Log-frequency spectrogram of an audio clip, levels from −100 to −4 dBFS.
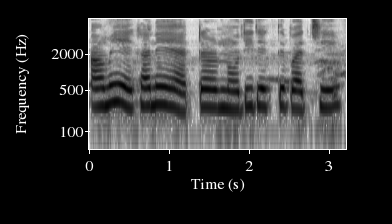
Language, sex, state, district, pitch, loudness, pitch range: Bengali, female, West Bengal, Alipurduar, 265 Hz, -13 LUFS, 250-270 Hz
